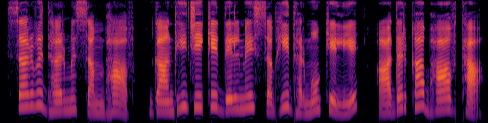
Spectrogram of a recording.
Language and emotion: Hindi, neutral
